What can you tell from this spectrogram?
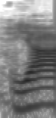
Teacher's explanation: वैसे तो यह अंतस्थ व्यंजन है और अंतस्थ व्यंजन के साथ साथ स्पर्श स्थान के अनुसार ये तालु वर्ग भी है, तालु में भी आता है।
